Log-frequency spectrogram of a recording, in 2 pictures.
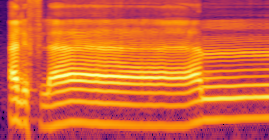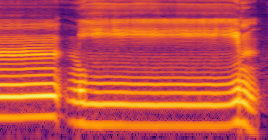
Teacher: ثم يأتي بعدها ميم، وهنا الميم الأخيرة ساكنة وقبلها ياء مادية ساكنة، فاجتمع ساكنان أيضا نتخلص من التقاء الساكنين بإطالة الصوت ست حركات · الألف ليس فيها مد لأن ليس وسطها حرف مد. لام هجاؤها على ثلاثة أحرف وسطها حرف مد، وجاء بعدها ساكن صحيح أصلي في الوصل والوقف، فيمد الألف ست حركات للتخلص من التقاء الساكنين. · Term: مد لازم حرفي, مد لازم حرفي مثقل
